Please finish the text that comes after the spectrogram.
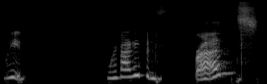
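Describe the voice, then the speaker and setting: A woman's voice: high-pitched, very animated, takes it slowly, fairly bright tone, heavily acted. A woman playing a needy, passive-aggressive young bridesmaid with a girlish lilt, gushing and insistent in an improvised comedy interview. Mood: hurt. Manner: gushing, insistent, over-cheerful denials. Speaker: podcast guest.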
